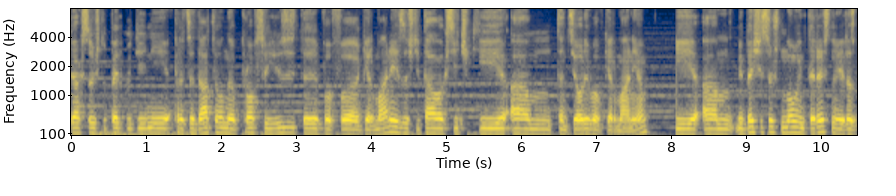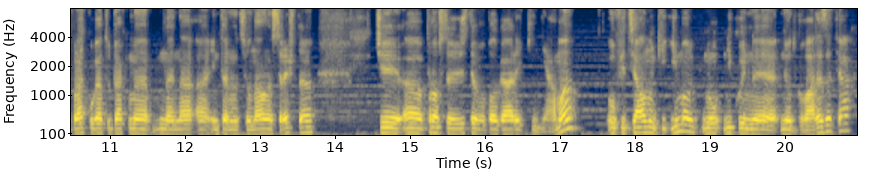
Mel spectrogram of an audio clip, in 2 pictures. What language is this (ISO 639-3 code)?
bul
